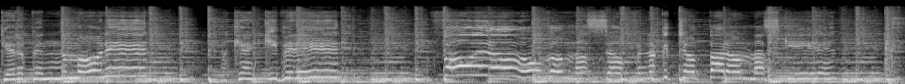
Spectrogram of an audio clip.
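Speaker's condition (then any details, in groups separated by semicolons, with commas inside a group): No condition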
